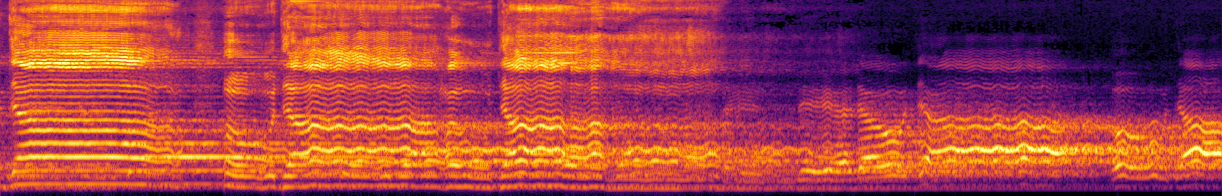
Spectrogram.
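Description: Male voices singing a slow, wavering latmiya (Shia Muharram lament) melody in long held notes over a steady low drone, without clearly sung lyrics.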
